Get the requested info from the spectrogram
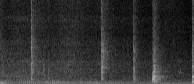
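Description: Four irregular, sharp knocks of a hand tool striking bamboo slats while a woven bamboo lattice panel is being worked, the last knock the loudest.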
